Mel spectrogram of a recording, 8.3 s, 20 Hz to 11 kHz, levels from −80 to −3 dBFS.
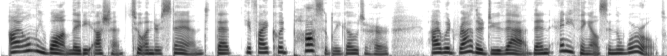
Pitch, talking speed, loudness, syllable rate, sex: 220 Hz, 185 wpm, -19 LUFS, 5.0 syllables/s, female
